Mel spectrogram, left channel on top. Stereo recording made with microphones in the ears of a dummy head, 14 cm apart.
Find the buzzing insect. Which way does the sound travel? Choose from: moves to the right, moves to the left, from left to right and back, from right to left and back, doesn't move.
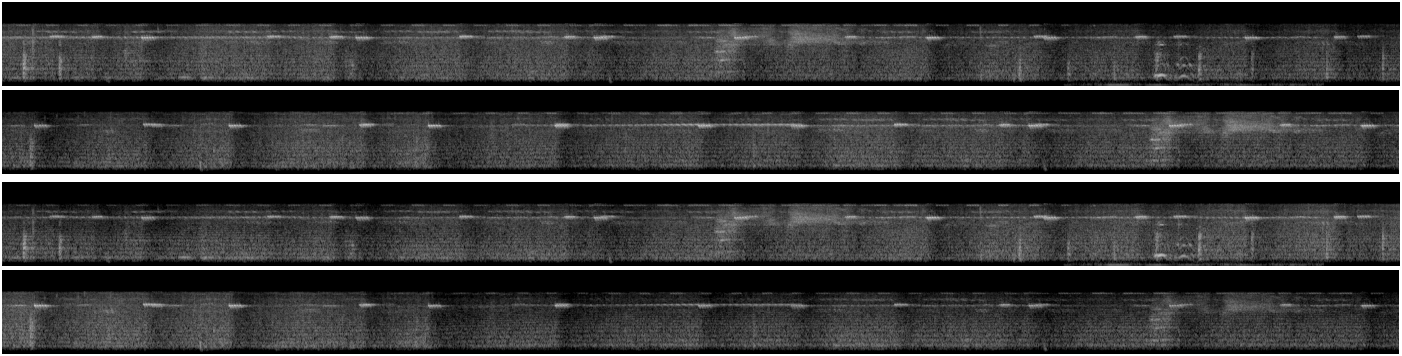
from left to right and back.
